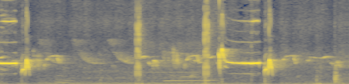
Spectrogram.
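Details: Prinia (prenjak) with its sharp 'pedas' lure song meant to stir other prinias to call back. Quieter trills and a clicky note run into one strong phrase: an upslurred note held as a level whistle, then a rasping tail.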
